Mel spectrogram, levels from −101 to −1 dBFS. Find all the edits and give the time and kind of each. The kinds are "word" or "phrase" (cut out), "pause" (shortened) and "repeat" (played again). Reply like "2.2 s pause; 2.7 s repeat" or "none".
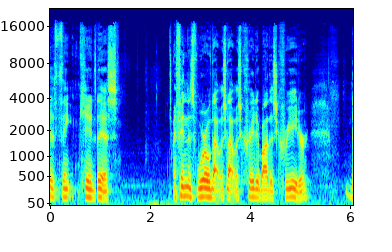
0.9 s word; 3.5 s repeat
